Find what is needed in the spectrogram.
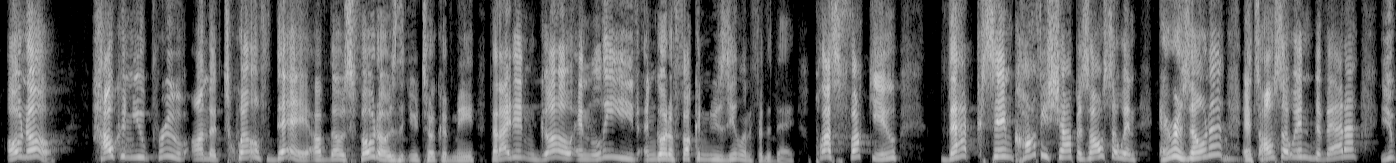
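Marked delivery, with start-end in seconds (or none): none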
